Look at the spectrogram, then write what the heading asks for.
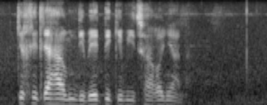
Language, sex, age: Southern Sotho, male, 30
